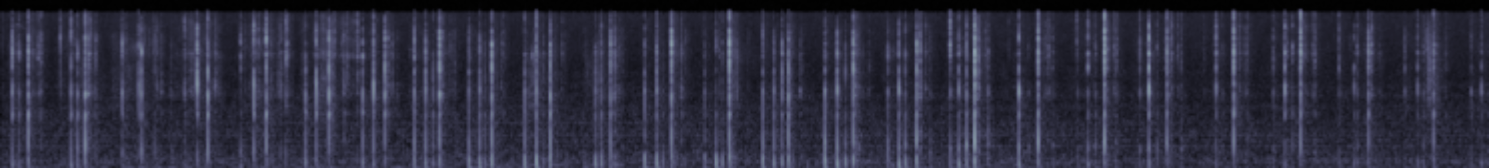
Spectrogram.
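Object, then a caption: Cardboard paper towel tube. An empty, hollow brown cardboard paper towel roll is held in one hand and tapped quickly with the fingertips of the other. The result is a rapid, irregular stream of short, dry, hollow taps with a low, muted body and very little ring, plus faint papery scratching between them.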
